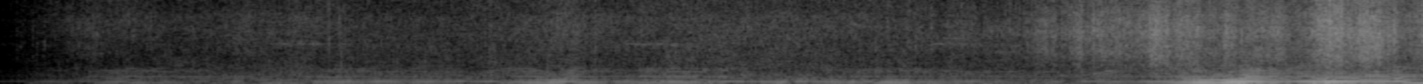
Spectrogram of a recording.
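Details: Bumblebees nesting in a house roof: a steady, low droning buzz with rich stacked overtones, several bees overlapping and wavering slightly in pitch, swelling louder toward the end as one passes close.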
